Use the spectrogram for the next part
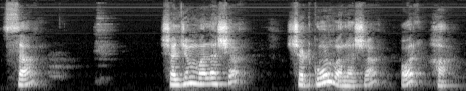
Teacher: इनके उच्चारण में हवा की मुख में रगड़ खाने से ऊष्मा निकलती है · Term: ऊष्म व्यंजन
